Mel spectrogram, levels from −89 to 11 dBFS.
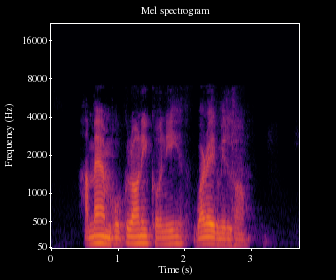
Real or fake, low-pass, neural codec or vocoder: fake; 7.2 kHz; codec, 16 kHz, 0.5 kbps, X-Codec, WavLM features, trained on Multilingual LibriSpeech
